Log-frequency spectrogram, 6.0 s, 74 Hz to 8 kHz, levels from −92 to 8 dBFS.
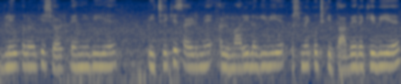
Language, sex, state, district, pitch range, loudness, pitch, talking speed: Hindi, female, Bihar, Gopalganj, 195-210 Hz, -30 LUFS, 205 Hz, 220 wpm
